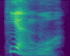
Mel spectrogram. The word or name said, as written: 厌恶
